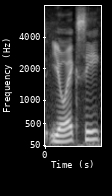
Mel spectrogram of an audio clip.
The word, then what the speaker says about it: Yoexi: This gentleman's name is Yoexi Quintanilla. Yoexi is spelled Y-O-E-X-I.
